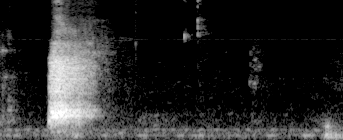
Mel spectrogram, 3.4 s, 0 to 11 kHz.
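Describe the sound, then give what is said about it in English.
A dog gives one loud, sharp bark lasting about half a second as a pizza delivery arrives, followed by near silence with only a couple of faint clicks and a low thump. “Hold on, man, 1 second. My dog, I got a pizza coming.”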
